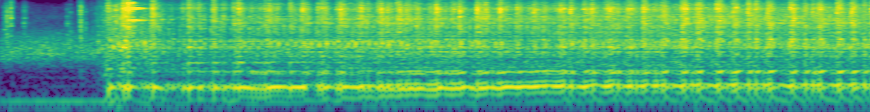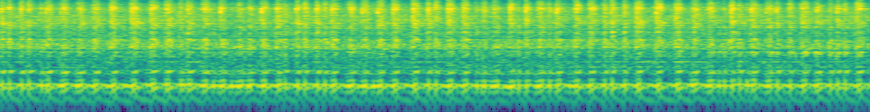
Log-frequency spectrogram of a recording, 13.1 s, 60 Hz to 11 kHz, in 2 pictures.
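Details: Arctic Cat F7 two-stroke snowmobile on stand after draining bad fuel and refilling with fresh mixed gas (oil confirmed in fuel), after earlier snuffing itself out: catches after a pull, settles into crisp even buzz, no misses or stumbles.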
